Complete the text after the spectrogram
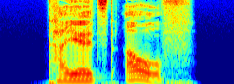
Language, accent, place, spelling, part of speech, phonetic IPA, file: German, Germany, Berlin, teilst auf, verb, [ˌtaɪ̯lst ˈaʊ̯f], De-teilst auf.ogg
- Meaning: second-person singular present of aufteilen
